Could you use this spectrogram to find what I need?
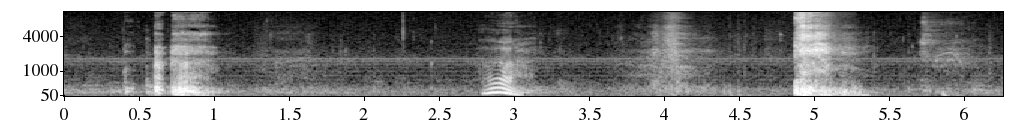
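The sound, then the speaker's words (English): Coughing and throat clearing from someone with a communion wafer caught in the throat during a church service: a few separate rough, breathy bursts spread out with pauses between them, one with a short voiced, rasping edge. “Oh, I'm sorry. I got a little wafer caught in my throat.”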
